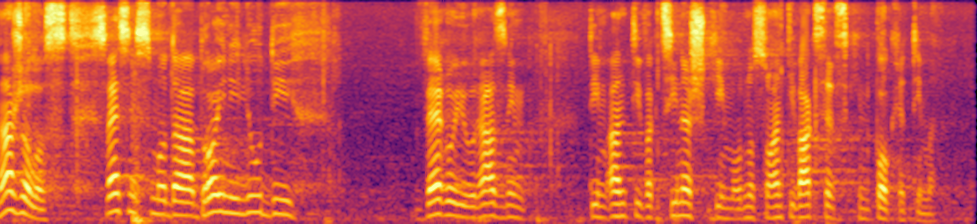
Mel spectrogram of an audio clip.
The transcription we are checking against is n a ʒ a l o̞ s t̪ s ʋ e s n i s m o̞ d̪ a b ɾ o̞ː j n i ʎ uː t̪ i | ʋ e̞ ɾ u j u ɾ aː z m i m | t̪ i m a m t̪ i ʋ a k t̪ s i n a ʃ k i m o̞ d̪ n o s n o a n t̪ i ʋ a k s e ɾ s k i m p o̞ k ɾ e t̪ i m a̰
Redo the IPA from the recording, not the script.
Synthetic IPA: n a ʒ a l o̞ s t̪ s ʋ e s n i s m o̞ d̪ a b ɾ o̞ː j n i ʎ uː d̪ i | ʋ e̞ ɾ u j u ɾ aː z n i m | t̪ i m a n t̪ i ʋ a k t̪ s i n a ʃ k i m o̞ d̪ n o s n o a n t̪ i ʋ a k s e ɾ s k i m p o̞ k ɾ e t̪ i m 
